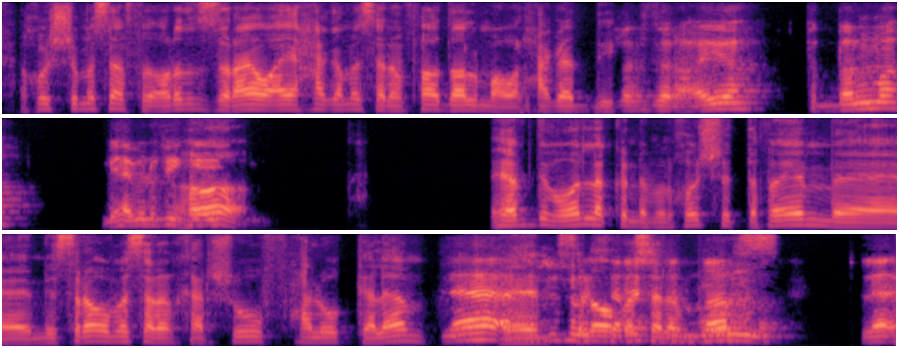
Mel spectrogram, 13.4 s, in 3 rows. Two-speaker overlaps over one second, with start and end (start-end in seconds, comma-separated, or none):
11.4-12.9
